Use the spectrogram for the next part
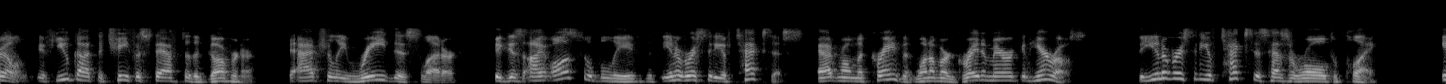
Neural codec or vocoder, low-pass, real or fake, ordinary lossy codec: codec, 16 kHz, 2 kbps, X-Codec, WavLM features, trained on Multilingual LibriSpeech; 5.4 kHz; fake; Opus, 16 kbps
